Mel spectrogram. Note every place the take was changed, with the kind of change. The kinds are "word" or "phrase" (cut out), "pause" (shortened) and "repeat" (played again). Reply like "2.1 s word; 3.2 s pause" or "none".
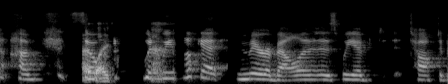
2.3 s word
